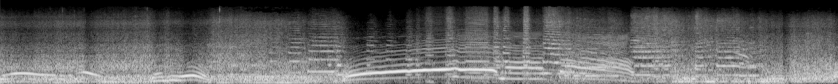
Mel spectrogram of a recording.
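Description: A tour bus passing close by with its horn sounding for about three seconds in the middle, the tone bending up and then falling away. The running of its engine and the truck behind it is heard underneath.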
